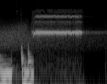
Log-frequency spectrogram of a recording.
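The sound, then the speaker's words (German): A single loud, sustained whistle blast, shrill and steady for about a second, like a referee's whistle, preceded by a couple of short low tones. “pfeif den Podcast an zu einer neuen Folge Kick and Quatsch”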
